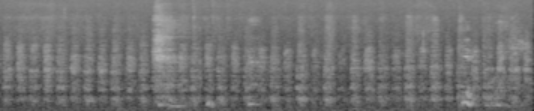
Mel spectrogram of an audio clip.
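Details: Husky called Key being posed for photos in hats and other clothing, panting fast and regularly, roughly four breaths a second, with a couple of small clicks and rustles in between.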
